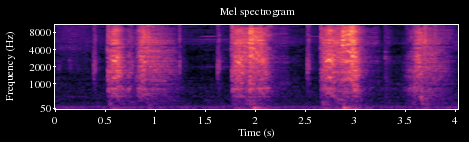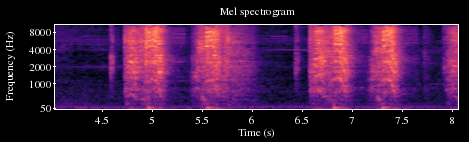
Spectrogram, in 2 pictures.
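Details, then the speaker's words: 2020 BMW R1250 GS Adventure after sitting 2 days at about 30 degrees with the battery tender not connected: labored, slow chugging bursts under one per second with no firing; owner says it is not the battery; hard start, cause unresolved. "It's about 30 degrees right now. It's not even turning."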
